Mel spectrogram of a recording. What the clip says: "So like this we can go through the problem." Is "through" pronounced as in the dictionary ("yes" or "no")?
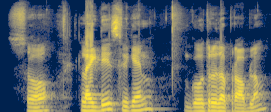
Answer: no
